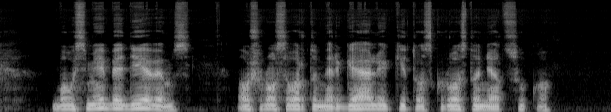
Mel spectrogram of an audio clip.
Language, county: Lithuanian, Vilnius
